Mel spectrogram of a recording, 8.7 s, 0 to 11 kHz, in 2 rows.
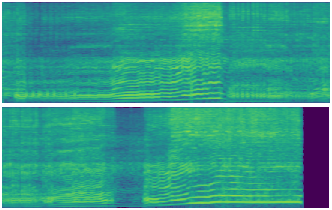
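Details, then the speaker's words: Brand-new 2026 Yamaha YZ85 two-stroke at full throttle: revs climb then break up and sputter, running super rich, fouling plugs and dripping oil from the silencer; rich bog that partly clears out. "Oh boy. You can hear that sputtering. Hear that rich bog versus lean bog."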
